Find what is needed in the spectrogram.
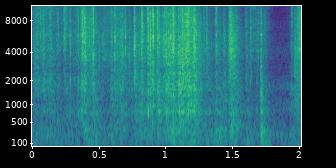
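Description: Sheet of parchment paper rustling and crinkling under pressing, smoothing hands, a dense run of fine crackles lasting about a second and a half.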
